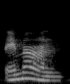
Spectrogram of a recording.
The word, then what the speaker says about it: Iman: It's Zayna, not Imran. It's Iman, not Ash.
